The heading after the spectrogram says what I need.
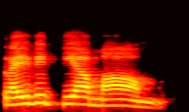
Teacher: Do not pronounce that. It is just the anuswara pronunciation, partial ma. So it has to be like Traividya mam.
